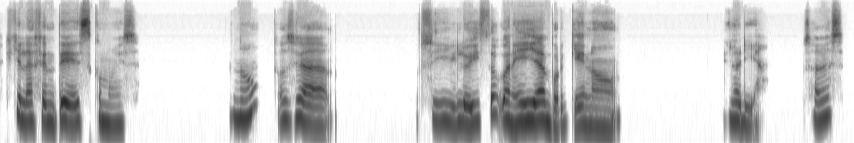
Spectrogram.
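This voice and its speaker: Young woman, halting, confiding, dry close sound. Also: a little high, dark tone, no echo. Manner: halting and confiding, many restarts and "¿sabes?". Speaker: podcast host. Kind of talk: personal storytelling in a podcast conversation.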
